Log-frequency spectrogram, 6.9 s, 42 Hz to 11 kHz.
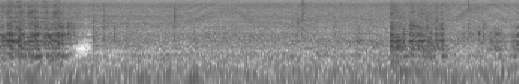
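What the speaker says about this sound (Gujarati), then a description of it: "આપણે ડુંગળીને 2-3 મિનિટ માટે સડવા દઈશું।" Chopped onions sautéing in a pan for a bottle gourd and mango curry, a loud, even sizzle and hiss with a couple of louder bursts of stirring, no voices.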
